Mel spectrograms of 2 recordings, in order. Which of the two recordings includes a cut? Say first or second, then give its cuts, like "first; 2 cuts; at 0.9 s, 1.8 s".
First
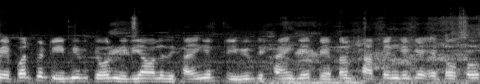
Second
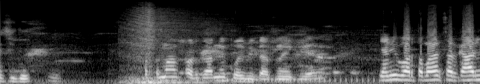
second; 1 cut; at 1.5 s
